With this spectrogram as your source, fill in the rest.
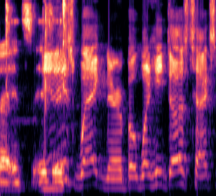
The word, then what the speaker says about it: Wagner: Yeah, his last name is hard to I don't know how to spell it or say. It is Wagner, but when he does text me and it comes through my car, it says Wiener.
